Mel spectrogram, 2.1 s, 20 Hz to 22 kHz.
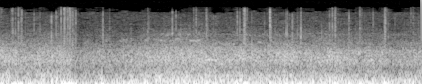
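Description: Yamaha MT-03 motorcycle cruising on the highway: the engine runs steadily at speed under a loud, even rush of wind on the rider's microphone.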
